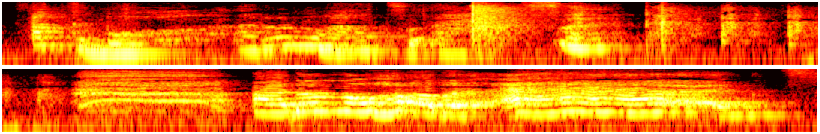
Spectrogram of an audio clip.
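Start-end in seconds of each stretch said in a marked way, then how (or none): 1.9-3.5 high, voiceless wheezing laugh; elated squealing laughter; gleeful laugh. Real, not acted. Overwhelmed with joy. 3.5-5.4 loud, high, drawn-out elated cry; euphoric outburst. Real, not acted. Bursting with joy.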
